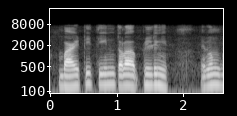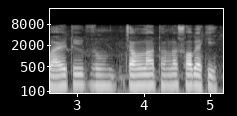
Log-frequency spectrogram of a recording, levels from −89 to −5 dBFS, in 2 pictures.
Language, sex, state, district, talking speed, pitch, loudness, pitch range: Bengali, male, West Bengal, Cooch Behar, 115 wpm, 145 Hz, -19 LUFS, 140-150 Hz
